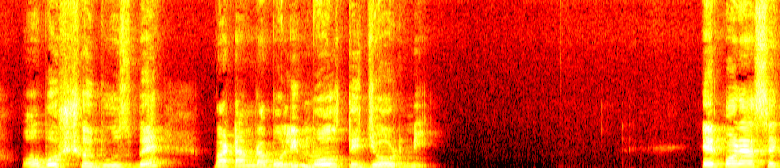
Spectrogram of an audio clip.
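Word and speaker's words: molto: এরপরে একটু দেখুন এই মৌলত শব্দটা ভিন্নভাবে উচ্চারণ হয়। যেমন অনেকদিন। দেখুন অনেক অসুস্থ অনেকদিন। তাহলে একই হওয়ার কথা। বাট অনেকদিন বলার ক্ষেত্রে আমরা বলি মলতি জোর্নি।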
